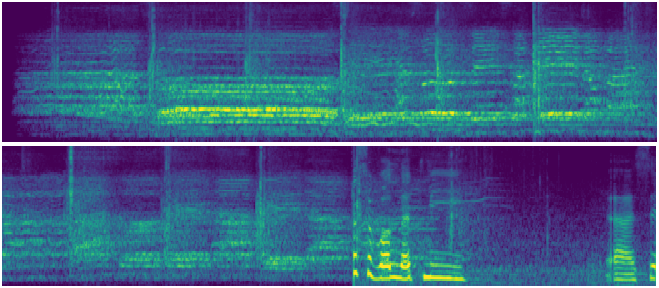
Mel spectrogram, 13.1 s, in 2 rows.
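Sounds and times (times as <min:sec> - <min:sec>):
choir singing in harmony: 0:00.2 - 0:11.6
sharp percussive beat: 0:10.1 - 0:11.8.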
